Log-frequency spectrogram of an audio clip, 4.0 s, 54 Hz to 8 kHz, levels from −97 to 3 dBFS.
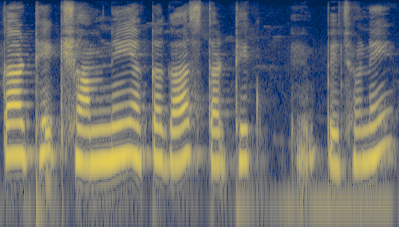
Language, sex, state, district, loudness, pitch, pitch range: Bengali, female, Tripura, West Tripura, -16 LUFS, 245 Hz, 225-260 Hz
